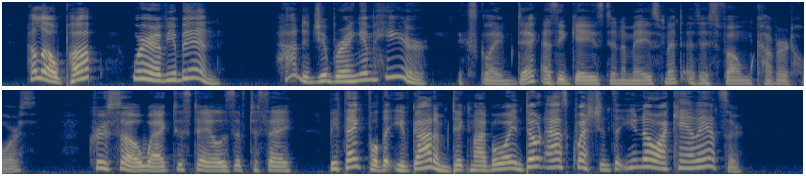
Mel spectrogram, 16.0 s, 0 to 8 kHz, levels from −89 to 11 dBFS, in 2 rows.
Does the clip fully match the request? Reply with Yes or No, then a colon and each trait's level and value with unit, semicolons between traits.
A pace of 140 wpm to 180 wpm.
No: average, 190 wpm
